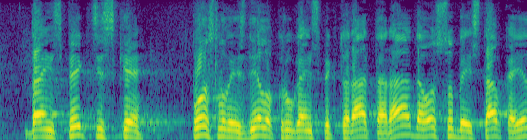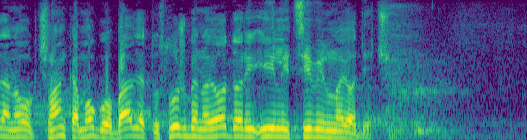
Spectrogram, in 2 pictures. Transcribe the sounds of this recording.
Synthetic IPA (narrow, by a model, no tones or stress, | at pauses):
d̪ainspe̞k̚t̪siske̞ | po̞slˠo̞ʋe̞izd̪jelˠo̞kɾuɡainspe̞kt̪o̞ɾaːt̪aɾaːd̪ao̞so̞beist̪aːʋkaje̞d̪ano̞ʋo̞ɡt͡ʃlˠaːŋkamo̞ɡuo̞baʋʎat̪iuslˠuʒbe̞no̞jo̞d̪oɾiilit̪siʋilˠno̞jo̞d̪jḛt͡ɕi̥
